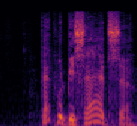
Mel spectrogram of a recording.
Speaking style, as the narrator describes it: murmured Silvio

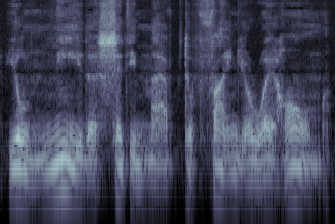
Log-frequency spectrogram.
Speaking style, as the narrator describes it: snarled Froger

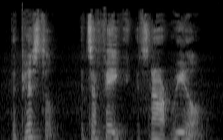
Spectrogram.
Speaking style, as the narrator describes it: Trent stammered some and said

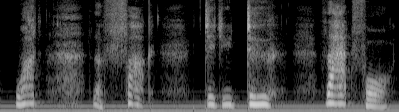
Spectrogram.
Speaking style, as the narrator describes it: He wheezed

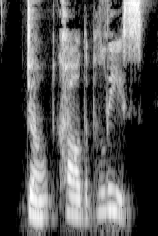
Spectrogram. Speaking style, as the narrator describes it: he whispered

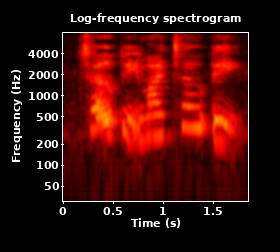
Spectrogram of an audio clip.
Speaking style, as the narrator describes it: Ellie was wailing

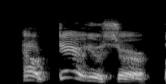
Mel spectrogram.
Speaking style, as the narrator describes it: both seconds cried in unison

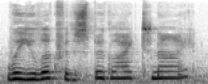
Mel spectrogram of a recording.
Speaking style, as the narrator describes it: The lieutenant sighed

